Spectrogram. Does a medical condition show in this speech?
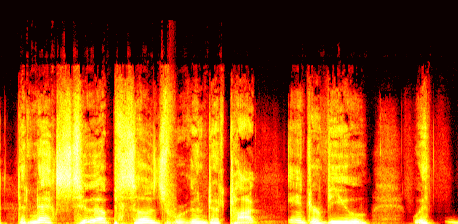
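Yes: spinocerebellar ataxia.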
